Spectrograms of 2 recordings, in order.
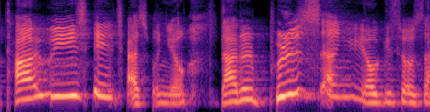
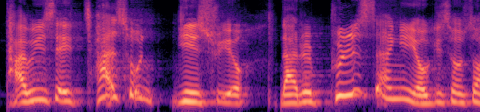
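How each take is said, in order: First: Crying out louder. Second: Crying out. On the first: Silenced blind man cries out harder to Jesus, shouting. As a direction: shout for mercy, louder and higher. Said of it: "더욱 크게 소리질러". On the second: Blind man calls out to Jesus for mercy, crying out. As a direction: call out for mercy, drawing out the words. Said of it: "막 큰 소리로 외쳐 이르되". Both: Acted.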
